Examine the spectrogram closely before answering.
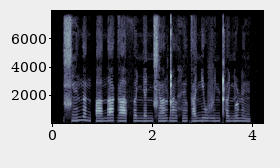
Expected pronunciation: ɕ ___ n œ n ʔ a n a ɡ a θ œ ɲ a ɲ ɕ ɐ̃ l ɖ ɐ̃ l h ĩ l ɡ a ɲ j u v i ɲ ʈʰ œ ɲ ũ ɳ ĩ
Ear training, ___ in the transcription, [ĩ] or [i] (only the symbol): ĩ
